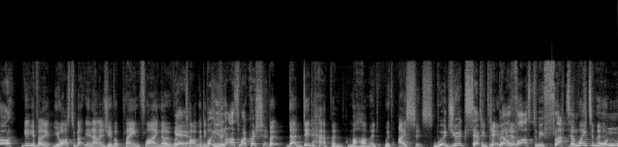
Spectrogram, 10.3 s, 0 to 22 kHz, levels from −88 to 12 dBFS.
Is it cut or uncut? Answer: uncut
